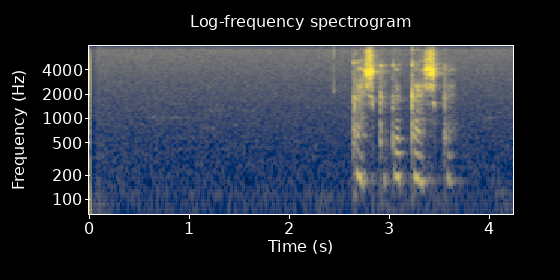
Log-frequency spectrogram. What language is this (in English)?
Russian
